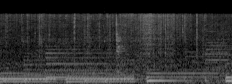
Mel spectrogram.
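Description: Chicken wings sizzle on a charcoal grill, a constant close crackling hiss under background music.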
